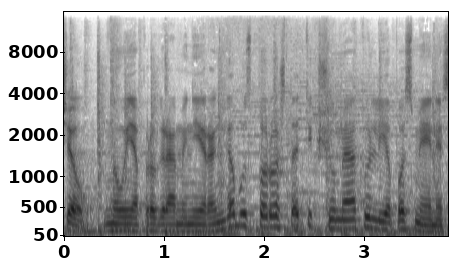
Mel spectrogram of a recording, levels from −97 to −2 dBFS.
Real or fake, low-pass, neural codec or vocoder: real; 14.4 kHz; none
